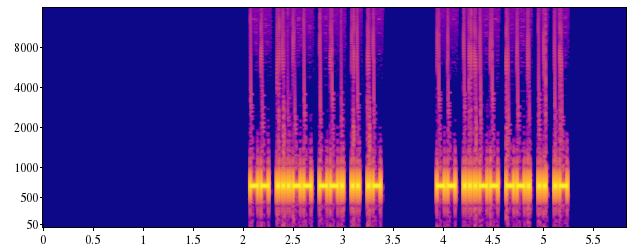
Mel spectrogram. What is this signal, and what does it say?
Morse code, heard as a keyed tone, about 46 wpm, 700 Hz. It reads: M3GIA M3GIA
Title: DXCC-100 Call Signs - 5 Characters - Repeated 2x - 45wpm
